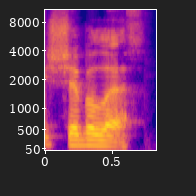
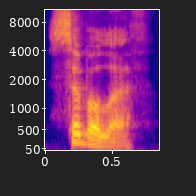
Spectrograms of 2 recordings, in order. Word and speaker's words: Shibboleth: When he said, "No," they said to him, "Then say Shibboleth." And he said, "Sibboleth," for he could not pronounce it right.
